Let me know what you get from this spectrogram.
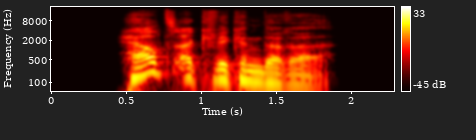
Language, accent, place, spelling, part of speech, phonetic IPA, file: German, Germany, Berlin, herzerquickendere, adjective, [ˈhɛʁt͡sʔɛɐ̯ˌkvɪkn̩dəʁə], De-herzerquickendere.ogg
- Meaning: inflection of herzerquickend: 1. strong/mixed nominative/accusative feminine singular comparative degree 2. strong nominative/accusative plural comparative degree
